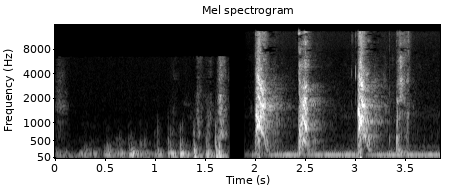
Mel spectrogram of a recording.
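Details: Corgi barking indoors: after soft shuffling, four sharp, loud barks come about half a second apart, with a steady low hum underneath and human laughter close by.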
